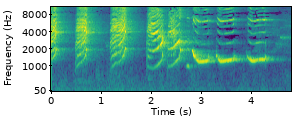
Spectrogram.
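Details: Masked laughingthrush giving a lure song: several loud, harmonic rising calls in quick succession, then a run of clear, level whistled notes near the same pitch, repeated about once a second. The room is otherwise quiet.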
